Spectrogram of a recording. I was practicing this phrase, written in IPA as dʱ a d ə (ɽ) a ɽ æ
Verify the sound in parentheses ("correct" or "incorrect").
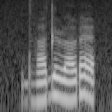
incorrect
